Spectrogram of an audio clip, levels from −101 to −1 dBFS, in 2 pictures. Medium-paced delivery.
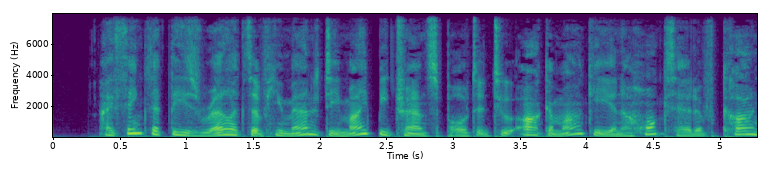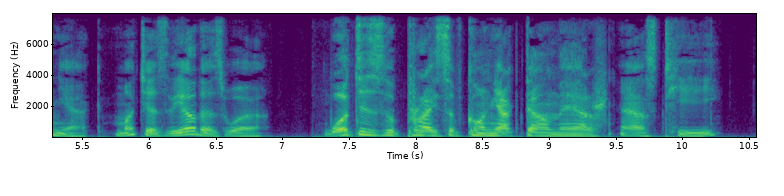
Yes: average, 180 wpm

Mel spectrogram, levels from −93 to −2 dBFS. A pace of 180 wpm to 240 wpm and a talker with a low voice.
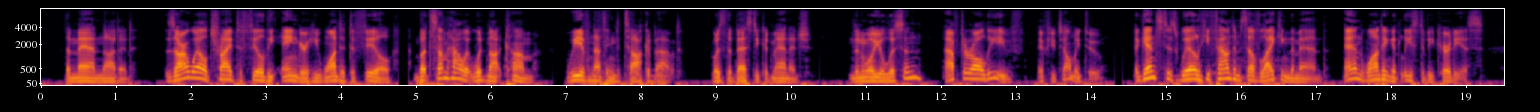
Yes: average, 185 wpm; low, 110 Hz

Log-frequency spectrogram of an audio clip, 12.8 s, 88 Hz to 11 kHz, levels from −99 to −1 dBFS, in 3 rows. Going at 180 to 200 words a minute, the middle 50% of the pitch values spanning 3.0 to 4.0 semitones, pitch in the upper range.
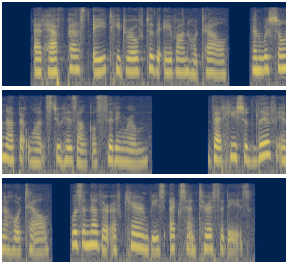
No: average, 155 wpm; average, 3.4 semitones; high, 200 Hz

